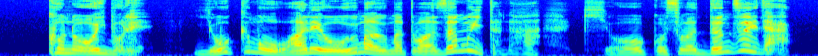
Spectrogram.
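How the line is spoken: Roaring in fury. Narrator (Japanese): とたけった

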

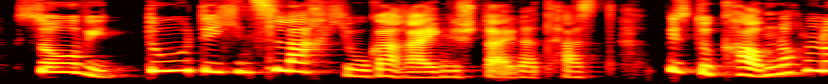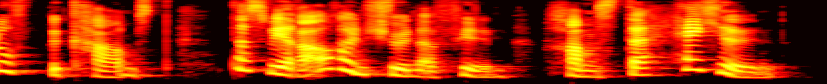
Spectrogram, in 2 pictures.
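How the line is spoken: Called down from above. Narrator (German): rief ich von oben zu ihm runter

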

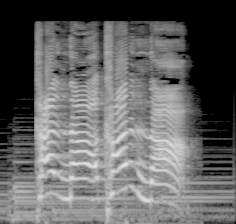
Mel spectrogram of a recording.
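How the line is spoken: Shouting. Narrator (Chinese): 他大喊

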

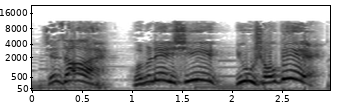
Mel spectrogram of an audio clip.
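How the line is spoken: Shouting. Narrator (Chinese): 教练喊着说

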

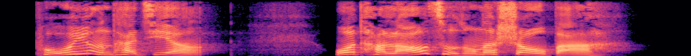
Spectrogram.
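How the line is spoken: Laughing. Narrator (Chinese): 凤姐儿笑道

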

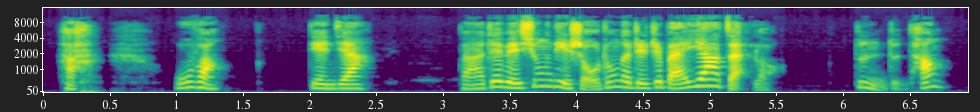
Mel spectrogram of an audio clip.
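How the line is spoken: With a laugh. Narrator (Chinese): 那人一笑说

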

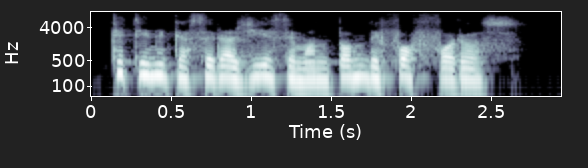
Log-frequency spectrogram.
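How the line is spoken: Murmur. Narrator (Spanish): murmuró Stubb

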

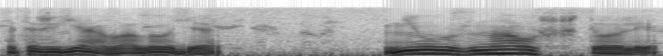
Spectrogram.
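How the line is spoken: Near-whisper female voice. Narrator (Russian): Тихо Почти шепотом проговорила она

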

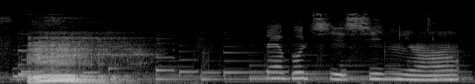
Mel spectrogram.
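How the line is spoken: Deep sigh. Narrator (Chinese): 紫色犀牛从它的巨大的鼻孔里深深的叹了口气

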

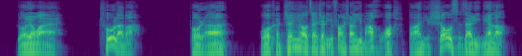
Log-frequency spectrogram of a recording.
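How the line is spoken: Loud shout. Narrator (Chinese): 许莲大声喝道

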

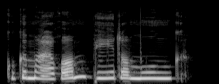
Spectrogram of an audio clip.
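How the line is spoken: Little man calling. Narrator (German): rief das Männlein

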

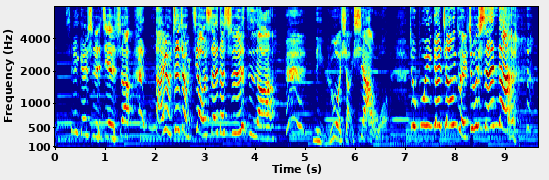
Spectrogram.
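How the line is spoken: Laughing. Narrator (Chinese): 狐狸笑着说

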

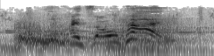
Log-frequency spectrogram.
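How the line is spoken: Loud roaring yell. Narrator (Chinese): 狮子再次哇哇大叫

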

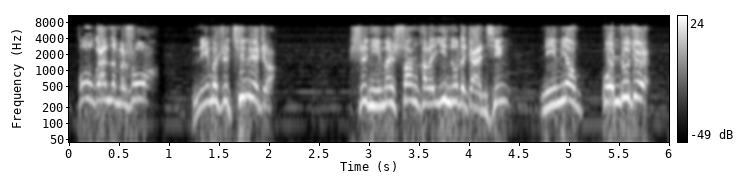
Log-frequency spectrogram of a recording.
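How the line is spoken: Furious shouting. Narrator (Chinese): 这位记者呀，激怒的涨红了脸，扯着嗓子喊了

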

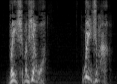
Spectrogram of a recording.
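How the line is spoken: Angry demanding question. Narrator (Chinese): 郎君……怒气冲冲的问

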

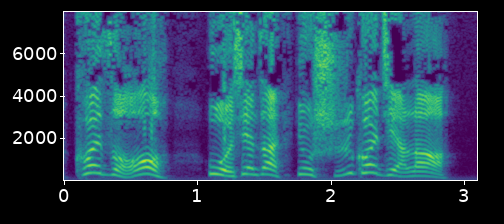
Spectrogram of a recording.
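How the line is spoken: Excited shout. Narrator (Chinese): 富兰克林激动的大喊起来

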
